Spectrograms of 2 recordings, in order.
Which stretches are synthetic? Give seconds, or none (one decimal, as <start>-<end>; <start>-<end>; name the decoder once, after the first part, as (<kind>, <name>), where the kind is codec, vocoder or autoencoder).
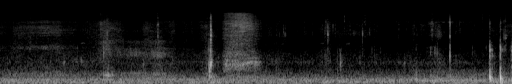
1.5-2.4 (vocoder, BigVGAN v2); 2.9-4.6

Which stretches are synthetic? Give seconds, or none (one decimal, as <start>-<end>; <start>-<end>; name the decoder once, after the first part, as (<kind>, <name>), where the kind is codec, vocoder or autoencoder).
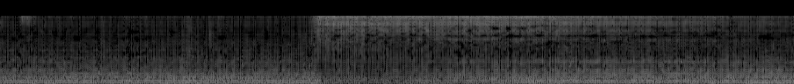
0.0-7.9 (vocoder, BigVGAN v2)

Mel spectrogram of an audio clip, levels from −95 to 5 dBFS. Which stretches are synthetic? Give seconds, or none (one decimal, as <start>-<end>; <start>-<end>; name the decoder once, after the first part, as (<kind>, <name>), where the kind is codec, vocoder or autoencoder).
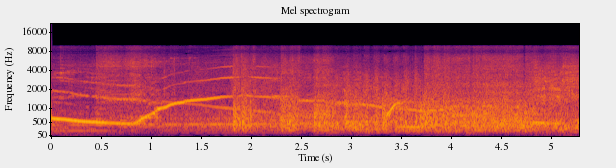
0.0-1.1 (codec, SNAC); 2.2-3.1; 4.0-5.3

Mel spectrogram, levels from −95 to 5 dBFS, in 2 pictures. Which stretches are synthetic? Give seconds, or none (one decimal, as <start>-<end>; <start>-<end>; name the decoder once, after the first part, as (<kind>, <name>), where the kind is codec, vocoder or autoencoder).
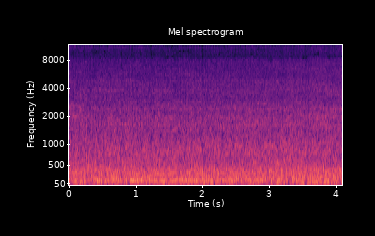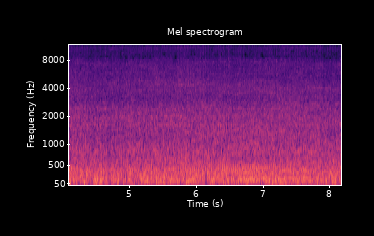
6.6-8.2 (vocoder, Vocos)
